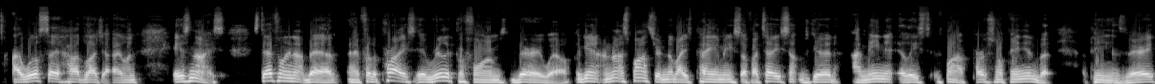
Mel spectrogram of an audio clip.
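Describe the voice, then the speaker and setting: At a very fast pace, a man speaks in a dark, mellow tone at medium pitch. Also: ordinary pitch variation. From North Carolina. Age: 30s. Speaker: fragrance reviewer. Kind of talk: live stream chat. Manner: casual.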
